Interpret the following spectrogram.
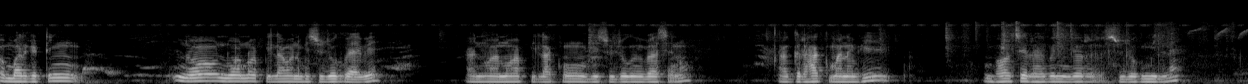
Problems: constant background noise, continuous background conversations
